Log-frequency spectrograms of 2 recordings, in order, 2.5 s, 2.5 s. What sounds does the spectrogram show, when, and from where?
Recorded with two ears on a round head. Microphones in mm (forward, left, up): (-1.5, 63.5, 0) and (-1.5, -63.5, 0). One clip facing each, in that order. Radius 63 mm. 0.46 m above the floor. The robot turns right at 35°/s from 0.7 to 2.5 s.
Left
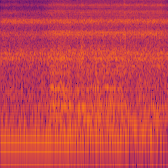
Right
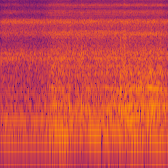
Only background noise.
